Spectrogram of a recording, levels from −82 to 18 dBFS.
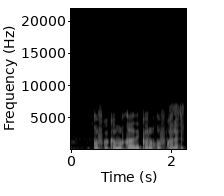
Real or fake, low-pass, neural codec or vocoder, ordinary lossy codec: real; 7.2 kHz; none; none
